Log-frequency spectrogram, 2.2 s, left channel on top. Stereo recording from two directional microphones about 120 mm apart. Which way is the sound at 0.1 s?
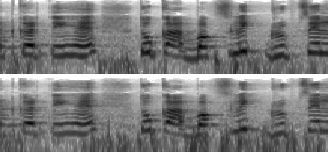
55° left (ahead or behind).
